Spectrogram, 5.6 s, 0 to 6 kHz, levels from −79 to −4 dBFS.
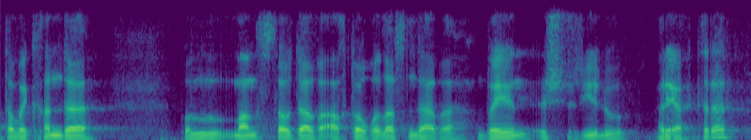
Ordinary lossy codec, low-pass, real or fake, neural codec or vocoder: Opus, 24 kbps; 5.4 kHz; fake; codec, 16 kHz, 0.8 kbps, ZipCodec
